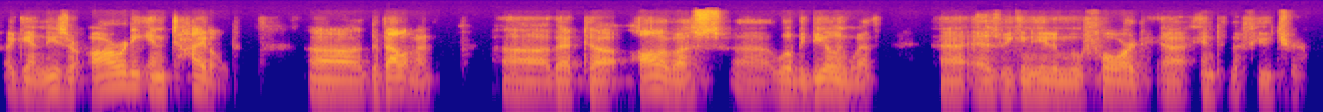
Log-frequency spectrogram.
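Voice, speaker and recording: Male agency director, lowish voice, walks through slides with lots of uhs. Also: fairly even intonation. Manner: halting, with many uh fillers. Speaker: highway district director presenting. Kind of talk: slide presentation at a public meeting. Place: city hall meeting room.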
